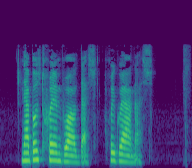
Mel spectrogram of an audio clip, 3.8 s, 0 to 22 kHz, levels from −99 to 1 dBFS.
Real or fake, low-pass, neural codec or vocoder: real; 7.2 kHz; none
